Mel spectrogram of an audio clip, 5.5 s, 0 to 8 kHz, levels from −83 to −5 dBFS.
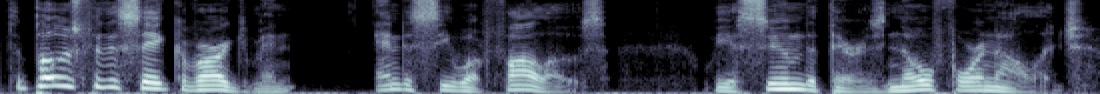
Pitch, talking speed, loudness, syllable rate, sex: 135 Hz, 195 wpm, -18 LUFS, 6.6 syllables/s, male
